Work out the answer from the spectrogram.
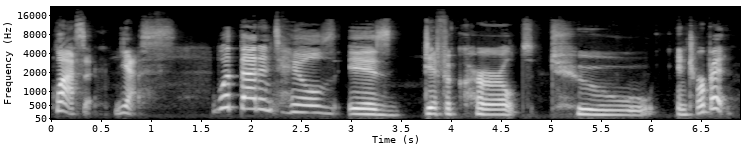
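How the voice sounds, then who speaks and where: A woman's voice: medium pitch, expressive, drawn-out words, fairly bright tone, dry recording, studio quality. A woman co-hosting a podcast, chatting casually and informally about mythology as she thinks aloud. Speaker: podcast co-host.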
